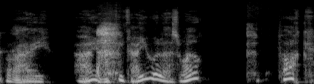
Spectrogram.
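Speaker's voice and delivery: slow, chatty dwarf character voice. Voicing a dwarf chatting through the night: chatting dwarf voice. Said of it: "you can hear them chatting to each other like".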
